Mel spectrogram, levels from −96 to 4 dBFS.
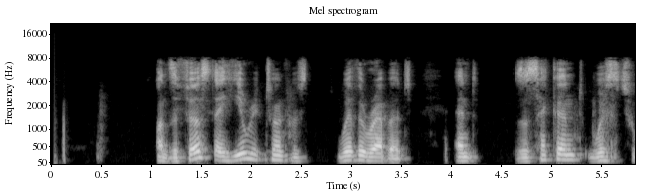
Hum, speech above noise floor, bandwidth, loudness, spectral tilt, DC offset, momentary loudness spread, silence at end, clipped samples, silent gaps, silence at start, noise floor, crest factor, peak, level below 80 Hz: none; 62 dB; 8.4 kHz; -20 LUFS; -4 dB/octave; under 0.1%; 12 LU; 0 s; under 0.1%; none; 0.1 s; -81 dBFS; 18 dB; -2 dBFS; -58 dBFS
